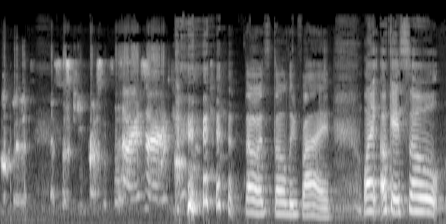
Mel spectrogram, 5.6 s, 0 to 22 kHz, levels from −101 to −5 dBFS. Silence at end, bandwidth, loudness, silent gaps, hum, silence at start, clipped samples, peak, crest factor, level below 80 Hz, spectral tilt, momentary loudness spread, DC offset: 0.05 s; 16 kHz; -16 LUFS; none; none; 0 s; under 0.1%; 0 dBFS; 16 dB; -64 dBFS; -3 dB/octave; 12 LU; under 0.1%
